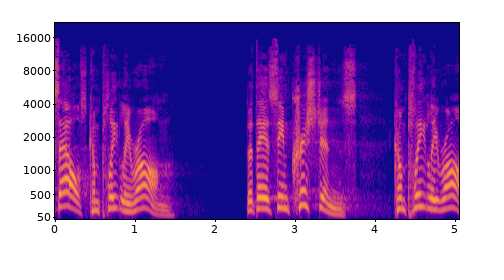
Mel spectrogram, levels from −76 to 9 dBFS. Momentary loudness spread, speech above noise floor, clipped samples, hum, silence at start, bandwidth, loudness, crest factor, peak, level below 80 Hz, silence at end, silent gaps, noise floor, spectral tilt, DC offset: 12 LU; 57 dB; under 0.1%; none; 0 s; 15.5 kHz; -16 LUFS; 16 dB; 0 dBFS; -58 dBFS; 0 s; none; -72 dBFS; -4 dB/octave; under 0.1%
